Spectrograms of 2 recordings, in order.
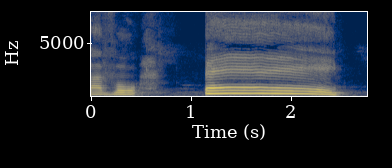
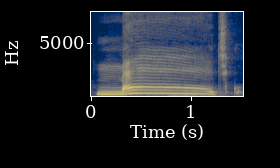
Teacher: eu abro mais a boca quando eu falo avó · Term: som mais aberto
